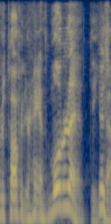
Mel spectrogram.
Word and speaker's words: Moretti: Moretti. Moretti. Moretti. How do you roll your Rs? There's only one. There's only one R. There's only one R. You don't.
